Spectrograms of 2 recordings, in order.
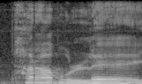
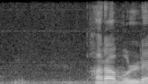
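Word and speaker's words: παραβολή: 헬라어 원어에서는 뭐라고 하냐면 헬라 원어에서는 파라볼레 이렇게 합니다. 외우기 쉬워요. 파라볼레 안 파라볼레 이거 외우라는 얘기는 아니고요.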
